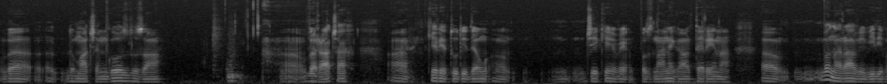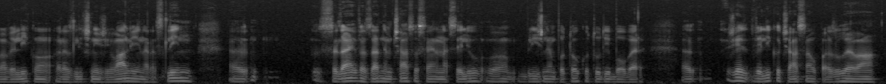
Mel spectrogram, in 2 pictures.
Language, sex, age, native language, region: Slovenian, male, 50-59, Slovenian, Drava region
